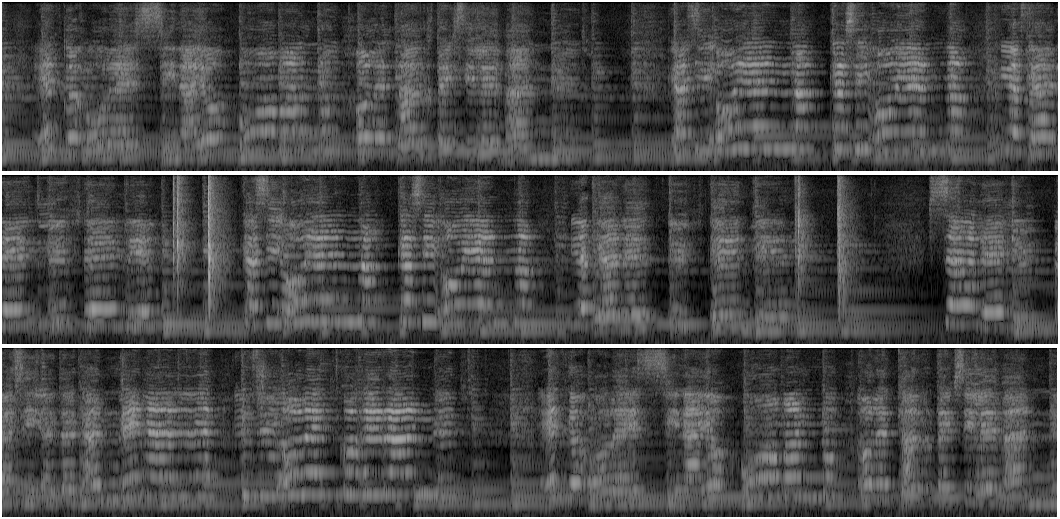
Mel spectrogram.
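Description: Women's voices singing a children's action song together, accompanied by a strummed ukulele. There is a short break in the music about two-thirds of the way through.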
